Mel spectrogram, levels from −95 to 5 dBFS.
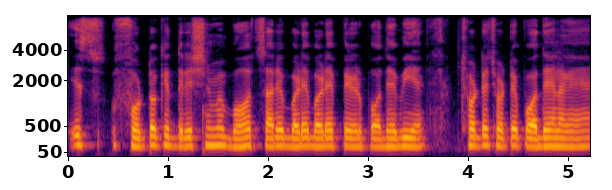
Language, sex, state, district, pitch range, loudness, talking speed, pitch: Hindi, male, Jharkhand, Ranchi, 135-150 Hz, -16 LUFS, 205 wpm, 140 Hz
